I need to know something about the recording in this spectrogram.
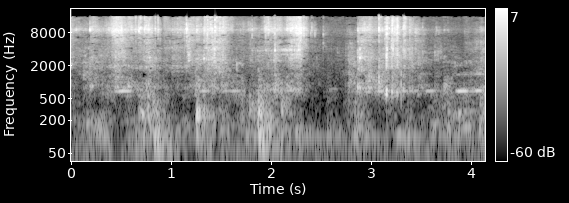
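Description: Go stones clicking and rattling in their bowls, several short sharp clicks, over faint murmured voices in the room.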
